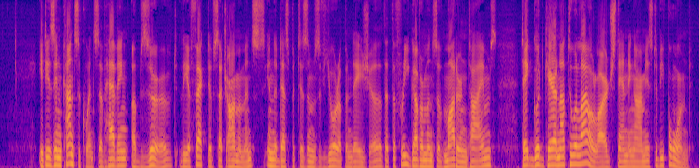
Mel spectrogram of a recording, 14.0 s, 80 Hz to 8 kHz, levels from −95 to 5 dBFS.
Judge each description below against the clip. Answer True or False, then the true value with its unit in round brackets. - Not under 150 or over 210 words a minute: True (165 wpm)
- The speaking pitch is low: True (110 Hz)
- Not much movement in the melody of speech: False (4.3 semitones)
